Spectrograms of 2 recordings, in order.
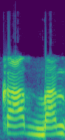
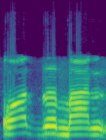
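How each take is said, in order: First: The first syllable has an open 'a' vowel. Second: The first syllable has an 'o'-like vowel. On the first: The speaker calls it wrong. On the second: The speaker calls it right.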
